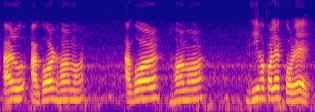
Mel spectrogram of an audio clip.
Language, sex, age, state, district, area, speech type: Assamese, female, 60+, Assam, Golaghat, rural, spontaneous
